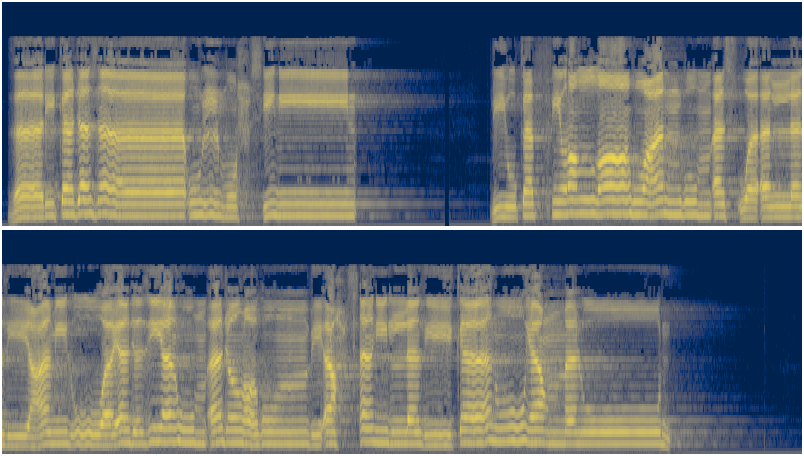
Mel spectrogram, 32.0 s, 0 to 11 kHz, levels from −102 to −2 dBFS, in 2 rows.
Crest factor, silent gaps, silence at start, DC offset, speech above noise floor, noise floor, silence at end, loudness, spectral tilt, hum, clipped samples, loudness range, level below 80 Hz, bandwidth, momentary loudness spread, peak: 18 dB; 8.86-8.90 s; 0.15 s; under 0.1%; 65 dB; -82 dBFS; 2.65 s; -17 LUFS; -5 dB/octave; none; under 0.1%; 10 LU; -70 dBFS; 6.6 kHz; 11 LU; 0 dBFS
